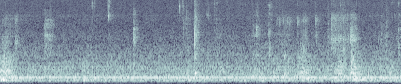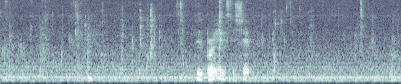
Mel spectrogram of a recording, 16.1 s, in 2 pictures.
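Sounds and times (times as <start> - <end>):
steady low hum: 0.0 - 16.0
wet chewing mouth sounds: 3.5 - 7.0, 7.6 - 11.8, 13.2 - 16.0.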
